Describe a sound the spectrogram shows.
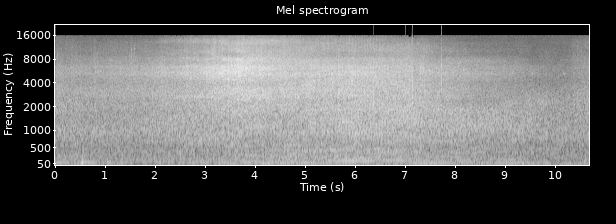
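Traffic hums and rushes by along a road.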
